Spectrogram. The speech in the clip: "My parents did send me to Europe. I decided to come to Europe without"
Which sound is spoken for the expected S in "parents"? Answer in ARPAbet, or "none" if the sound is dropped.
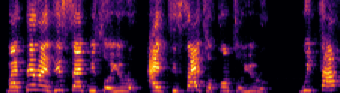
none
